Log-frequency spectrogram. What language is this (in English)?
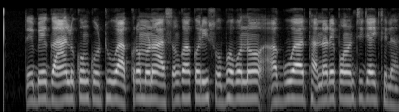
Odia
